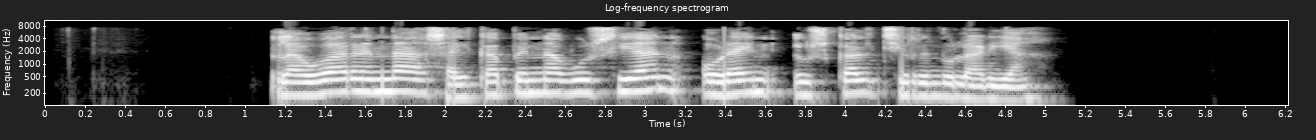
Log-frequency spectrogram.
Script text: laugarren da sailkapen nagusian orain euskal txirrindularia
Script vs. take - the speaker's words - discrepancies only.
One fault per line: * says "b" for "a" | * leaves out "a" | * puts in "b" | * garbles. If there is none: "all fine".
all fine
